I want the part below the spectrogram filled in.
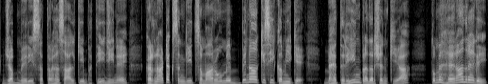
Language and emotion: Hindi, surprised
